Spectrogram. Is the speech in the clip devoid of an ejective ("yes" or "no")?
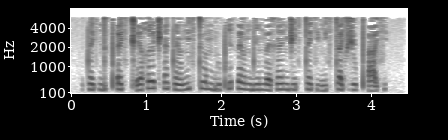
no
